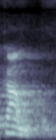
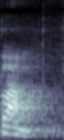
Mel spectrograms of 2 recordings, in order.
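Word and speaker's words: calm: এল এম এমন যদি কোনো একটা শব্দ থাকে তাহলে এই এল এর উচ্চারণ হয় না, ঠিক আছে, এটাও একটা লিখে রাখেন। তাহলে শব্দটা হবে কাম, উচ্চারণ কি হবে?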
